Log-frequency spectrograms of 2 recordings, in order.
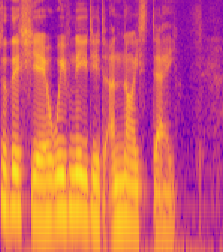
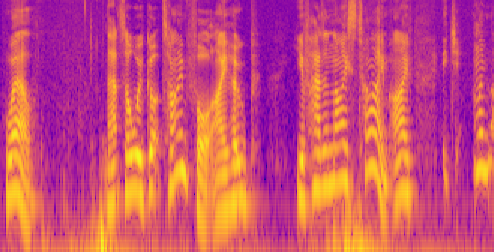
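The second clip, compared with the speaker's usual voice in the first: ordinary delivery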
